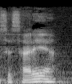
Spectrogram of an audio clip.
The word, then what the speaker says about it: Cesárea: ante Félix el gobernador de cesárea algunos lo pronuncian como cesarea dice pero te confieso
